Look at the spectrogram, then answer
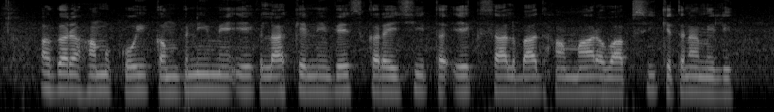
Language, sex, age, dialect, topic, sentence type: Magahi, male, 25-30, Western, banking, question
